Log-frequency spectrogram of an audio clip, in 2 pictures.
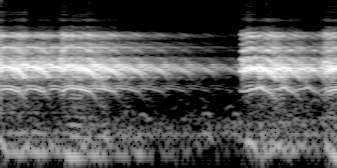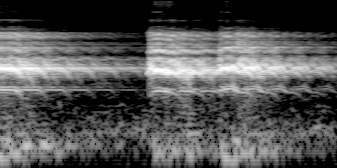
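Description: A performer's voice imitates a crow cawing: three loud, harsh bursts of rapid, repeated caws, close to the microphone with no other sound.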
